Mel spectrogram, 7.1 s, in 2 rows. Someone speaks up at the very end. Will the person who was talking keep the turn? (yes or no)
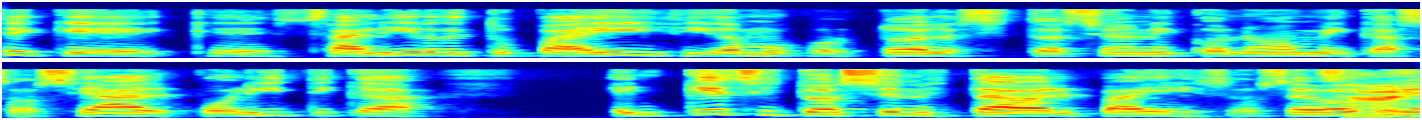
yes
